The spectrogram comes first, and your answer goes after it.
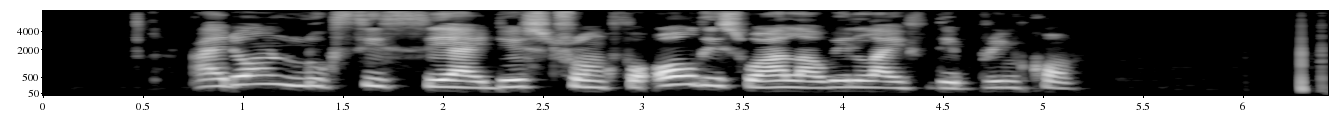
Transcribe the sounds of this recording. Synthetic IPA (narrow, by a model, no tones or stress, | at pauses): ʔaɪdõnluksisːeaɪdestɹɔ̃ŋɡfɔʔɔlˠðiswaɪlawelaɪfðebɹĩŋkʰɔ̃m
